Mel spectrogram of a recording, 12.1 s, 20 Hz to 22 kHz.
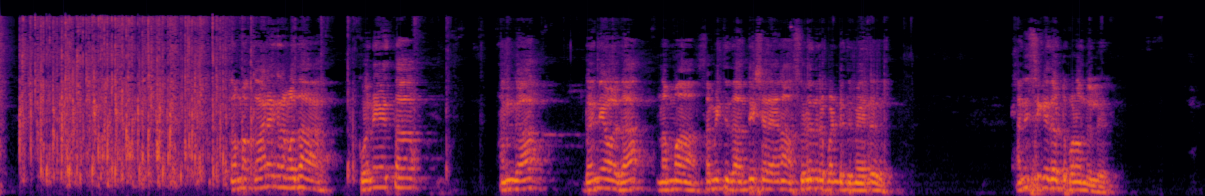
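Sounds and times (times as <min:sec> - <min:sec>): people applauding: 0:00.0 - 0:03.7.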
